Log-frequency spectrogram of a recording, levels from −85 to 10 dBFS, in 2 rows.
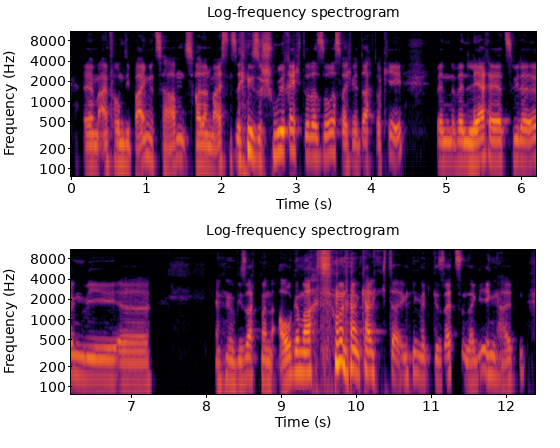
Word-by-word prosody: ähm, 110 0 -2
einfach 125 - -4
um 120 - -1
die 115 - -5
bei - - 0
mir 150 -3 -6
zu 115 -4 -2
haben. 135 +7 -4
Das 135 - -3
war 115 - +1
dann 110 -2 -1
meistens 120 +6 -2
irgendwie 175 +7 +3
so 140 -2 +2
Schulrecht 185 +4 +3
oder 150 -2 0
sowas, 160 +1 -1
weil 115 - -1
ich - - -13
mir 120 - -7
gedacht: 125 +1 -5
„Okay, 115 - -6 0.4
wenn 125 0 -4
wenn 125 -1 +1
Lehrer 125 +3 +4
jetzt 130 0 +1
wieder 135 -2 -1
irgendwie, 130 -3 -3
äh 115 -1 -5 0.9
wie 120 -1 -7
sagt 140 +1 -2
man 125 -3 -3
Auge 170 +4 +2
macht 165 +1 +6
und 225 -5 +8
dann 180 -4 +5
kann 170 -1 +4
ich 165 +1 -8
da - - -1
irgendwie 140 +4 -8
mit 135 -3 -9
Gesetzen 130 0 -3
dagegenhalten“. 125 +1 -6
130 Hz, 210 wpm, -22 LUFS, 120-150 Hz, 0.9 s, und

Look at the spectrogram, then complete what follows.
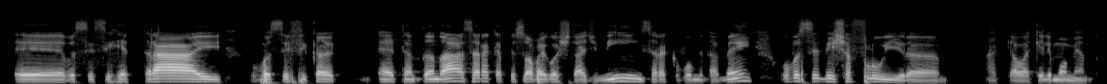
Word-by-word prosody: eh, 110 -1 +4
você 110 +2 -7
se 115 - -10
retrai, 125 0 +5 0.3
você 120 - -1
fica, 115 -1 -1 0.4
eh, 115 -2 0
tentando: 120 +1 0
"Ah, 145 +2 +5
será 145 - -1
que - - -7
a - - -6
pessoa 120 +1 -3
vai 120 -1 +3
gostar 110 -1 -2
de 100 -1 -13
mim? 135 +5 0
Será - - -5
que - - -20
eu - - -24
vou 110 - -5
me 110 -1 -7
dar 100 - -9
bem?" 145 +10 -1 0.3
Ou 145 - -8
você 150 -1 -2
deixa 140 +1 -2
fluir 120 -8 -2 0.8
aquela 95 0 -6
aquele 105 +3 -5
momento? 95 -4 -5
115 Hz, 170 wpm, -22 LUFS, 110-135 Hz, 0.8 s, retrai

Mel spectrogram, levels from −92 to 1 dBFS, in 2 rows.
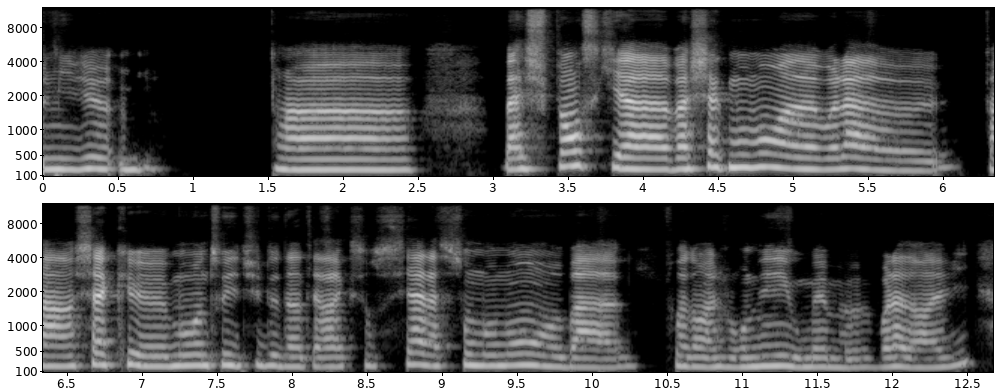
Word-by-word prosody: milieu, 220 +1 -2
mmh. 210 +2 -7 0.8
Ah 210 0 +2 0.6
bah 215 +1 +4
je 225 0 -2
pense 280 +2 +2
qu'il 260 -4 -2
y - - +7
a 220 -1 +8
bah 220 +1 +4
chaque 255 +3 0
moment, 255 0 +2
heu, 225 -2 +3
voilà, 215 -1 +2 0.3
heu 250 +7 -17 0.2
enfin 200 -1 +2
chaque 225 +2 +3
moment 210 0 -2
de 215 - -4
solitude 220 -1 -6
ou - - -6
d'interaction 190 +1 -6
sociale 225 +2 -1
a 200 - -3
son 200 +2 -7
moment, 210 -1 -4
bah, 175 -1 -2 0.3
soit 200 -1 -6
dans 190 -1 -6
la 180 +1 -6
journée 195 +3 -4
ou 185 - -8
même, 180 -1 -8
heu, 170 +1 -14
voilà 185 +1 -2
dans 175 -1 -6
la 175 +1 -5
vie 235 +8 -12
210 Hz, 180 wpm, -23 LUFS, 195-225 Hz, 0.8 s, a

